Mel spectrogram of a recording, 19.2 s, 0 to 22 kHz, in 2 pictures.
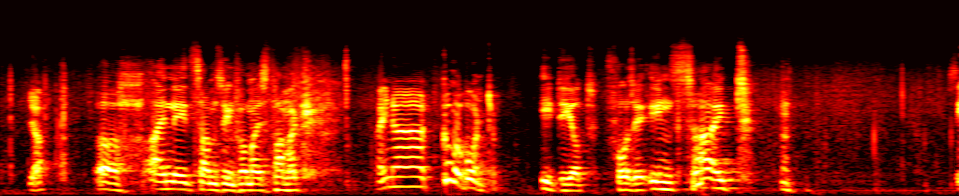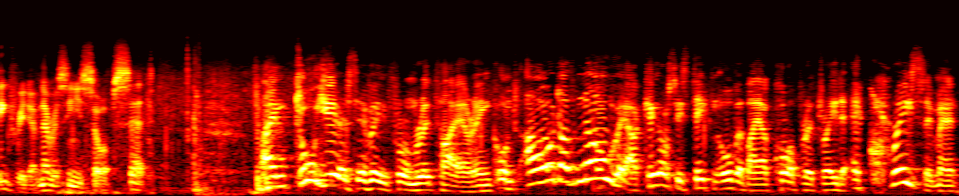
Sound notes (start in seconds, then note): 3.6 speaks foreign language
